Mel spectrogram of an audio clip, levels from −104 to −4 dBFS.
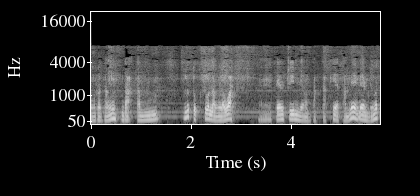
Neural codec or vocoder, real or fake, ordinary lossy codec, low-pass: none; real; MP3, 32 kbps; 7.2 kHz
